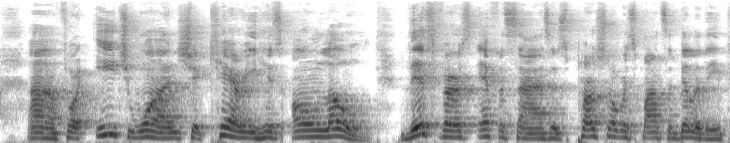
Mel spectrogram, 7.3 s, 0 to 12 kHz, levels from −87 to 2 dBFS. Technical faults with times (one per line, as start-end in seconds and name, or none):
none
